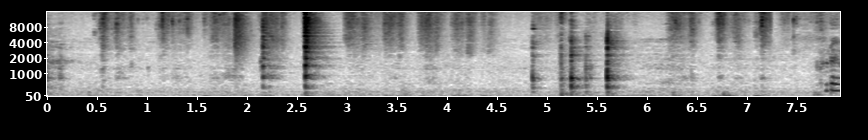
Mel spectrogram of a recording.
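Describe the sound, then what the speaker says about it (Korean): Scattered taps, scrapes and soft squishes of a knife's back separating crab sticks on a cutting board, irregular and close, with no voices. "칼등으로 크레미를 분리해 주도록 할게요."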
